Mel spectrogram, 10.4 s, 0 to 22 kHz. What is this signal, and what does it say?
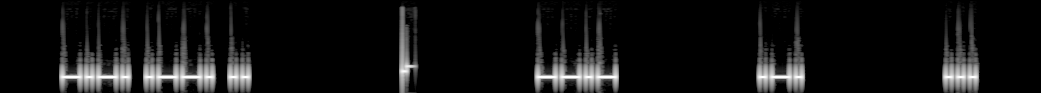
Morse code, heard as a keyed tone, about 20 wpm, spaced as for 9 wpm, 700 Hz. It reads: CPI QRS
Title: Top 90 QSO Elements - 8x Character Spacing - 20wpm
